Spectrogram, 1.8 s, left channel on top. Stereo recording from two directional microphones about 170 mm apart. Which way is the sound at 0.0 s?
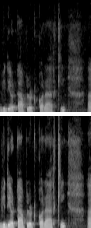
45° right (ahead or behind).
